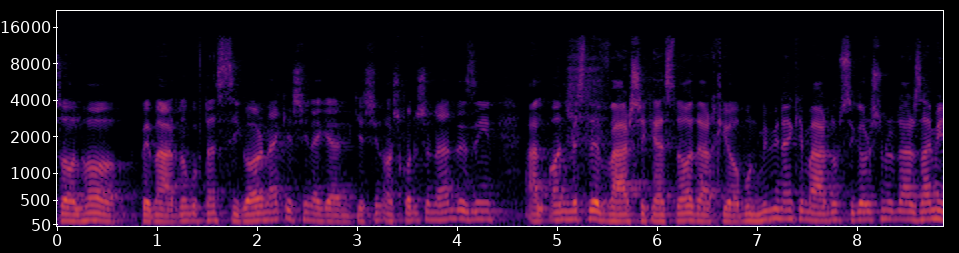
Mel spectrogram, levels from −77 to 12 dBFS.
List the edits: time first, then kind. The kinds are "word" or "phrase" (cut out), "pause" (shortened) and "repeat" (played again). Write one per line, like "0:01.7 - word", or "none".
none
